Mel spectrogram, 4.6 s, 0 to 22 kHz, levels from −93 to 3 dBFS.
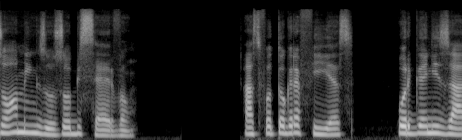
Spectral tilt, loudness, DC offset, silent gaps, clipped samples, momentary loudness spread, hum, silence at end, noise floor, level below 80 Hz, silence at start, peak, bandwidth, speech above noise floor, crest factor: -5 dB/octave; -26 LUFS; under 0.1%; 1.81-2.40 s; under 0.1%; 9 LU; none; 0 s; under -90 dBFS; -72 dBFS; 0 s; -10 dBFS; 17 kHz; over 65 dB; 18 dB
